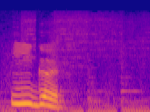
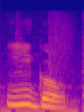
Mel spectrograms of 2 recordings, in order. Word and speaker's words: eager: EAGER, ईगर। अब देखिए लोग इसे ऐसे बोलते हैं, विच इज़ इनकरेक्ट, क्योंकि आर तो साइलेंट होता है लास्ट वाला, तो ईगर, ईगर, नॉट ईगर, ठीक है।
